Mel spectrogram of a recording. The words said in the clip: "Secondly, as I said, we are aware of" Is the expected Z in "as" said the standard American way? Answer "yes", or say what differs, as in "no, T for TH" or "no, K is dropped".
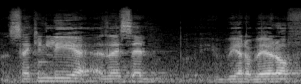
yes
